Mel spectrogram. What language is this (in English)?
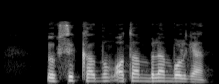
Uzbek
